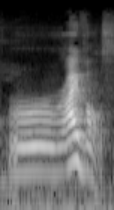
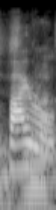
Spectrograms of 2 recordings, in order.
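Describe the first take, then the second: First: The word begins with an R sound. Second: The word begins with a V sound. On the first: The speaker calls it right. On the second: The speaker calls it wrong.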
